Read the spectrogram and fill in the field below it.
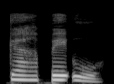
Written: kpu

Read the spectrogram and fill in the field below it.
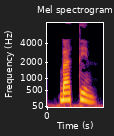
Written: batin

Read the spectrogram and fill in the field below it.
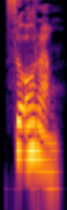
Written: seorang

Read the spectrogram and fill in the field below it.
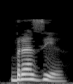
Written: brasil

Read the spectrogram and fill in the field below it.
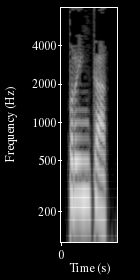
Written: peringkat

